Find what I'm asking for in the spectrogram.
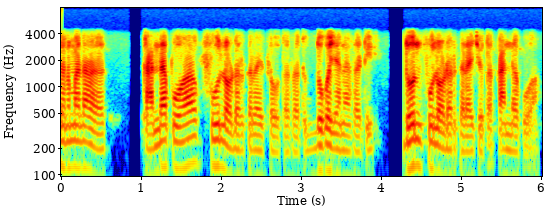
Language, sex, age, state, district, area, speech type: Marathi, other, 45-60, Maharashtra, Nagpur, rural, conversation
